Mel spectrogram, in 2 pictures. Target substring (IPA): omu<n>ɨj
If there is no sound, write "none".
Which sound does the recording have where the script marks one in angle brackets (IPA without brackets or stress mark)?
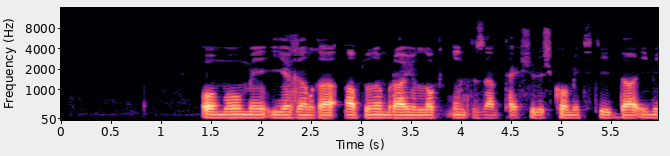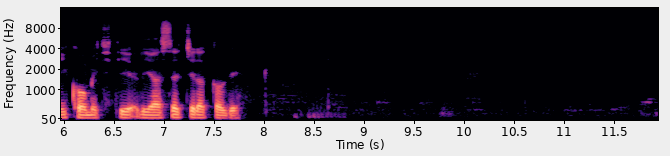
m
